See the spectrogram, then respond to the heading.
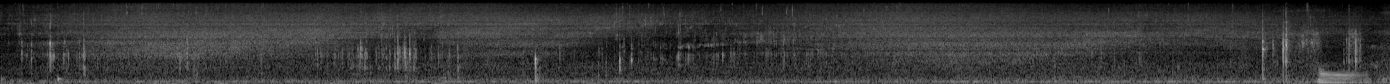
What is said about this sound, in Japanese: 炭酸水ですね、はい、まあ、基本的には氷に当てないようにあの注いでいただくと炭酸は抜けず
